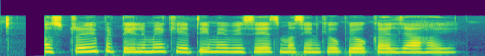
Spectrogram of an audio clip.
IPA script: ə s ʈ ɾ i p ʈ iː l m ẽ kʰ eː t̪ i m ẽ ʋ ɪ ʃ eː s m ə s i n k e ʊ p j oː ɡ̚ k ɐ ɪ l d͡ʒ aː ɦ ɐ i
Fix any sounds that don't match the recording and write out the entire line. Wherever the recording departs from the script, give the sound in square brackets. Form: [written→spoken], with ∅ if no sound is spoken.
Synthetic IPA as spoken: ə s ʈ ɾ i p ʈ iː l m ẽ kʰ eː t̪ i m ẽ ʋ ɪ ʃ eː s m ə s [i→iː] n k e ʊ p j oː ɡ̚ k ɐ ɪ l d͡ʒ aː ɦ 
